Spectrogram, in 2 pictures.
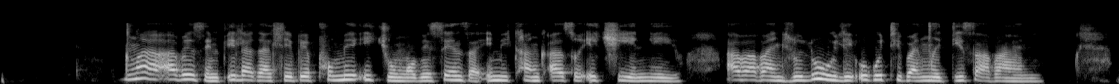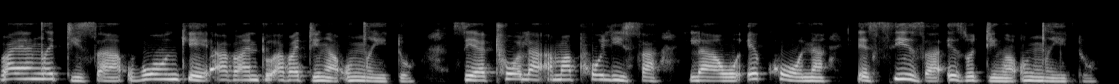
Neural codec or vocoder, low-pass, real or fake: codec, 24 kHz, 6 kbps, HILCodec; 7.2 kHz; fake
